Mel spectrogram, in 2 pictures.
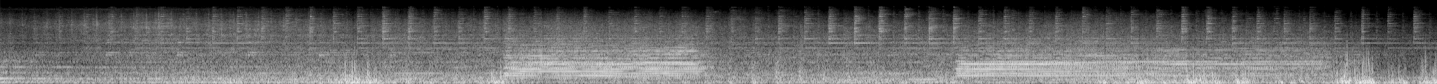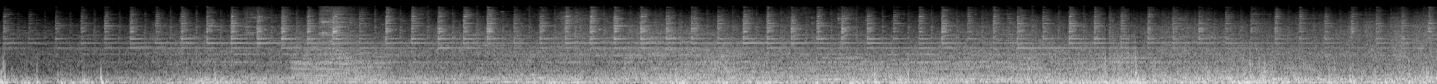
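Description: Union Pacific double-stack intermodal train's container cars rolling past, wheels rumbling and clacking on the rails. A diesel locomotive horn sounds two blasts from up the line, a short one about five seconds in and a longer one about ten seconds in.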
